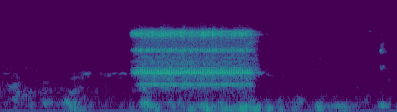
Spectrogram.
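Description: A single loud, flat buzzer blares for about a second, a harsh sustained tone that cuts off abruptly, with a low murmur of background noise before and after.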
